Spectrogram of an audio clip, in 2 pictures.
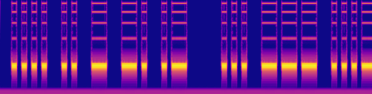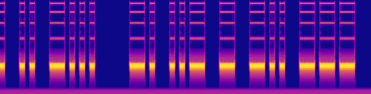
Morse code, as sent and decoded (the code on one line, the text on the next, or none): .... .. - -. .- / ... --- ...- .. -... / -. ..- - -.. ---
HITNA SOVIB NUTDO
